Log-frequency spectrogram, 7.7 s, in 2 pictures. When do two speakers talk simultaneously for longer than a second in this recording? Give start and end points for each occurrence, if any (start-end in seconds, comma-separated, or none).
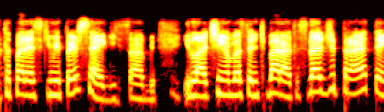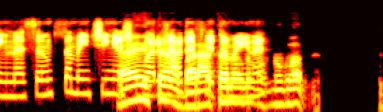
5.0-6.5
